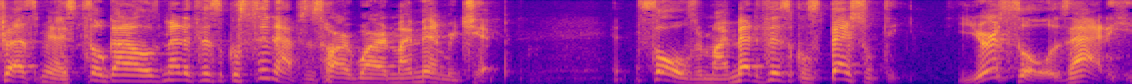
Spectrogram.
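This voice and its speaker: Delivered at a very fast pace, a put-on character voice with fairly high pitch comes through on a very clean recording with a silent background. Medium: solo performance. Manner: sarcastic, chatty.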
